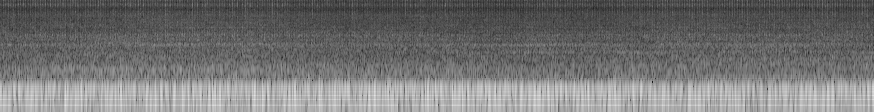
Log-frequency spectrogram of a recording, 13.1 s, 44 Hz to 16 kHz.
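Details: 2010 Ford F150 4.6L 2V V8 at idle with faint, loosely regular light rattle, loudest on cold start and with throttle, fading after driving; owner suspects piston slap/wrist pin in cylinder 3 or torque converter, not confirmed.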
